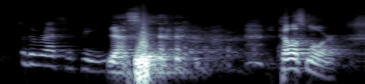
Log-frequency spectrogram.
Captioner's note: everyone laughing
